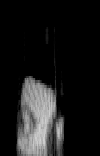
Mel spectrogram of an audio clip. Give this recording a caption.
Supernatural space sound created with coagula using original bitmap image.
